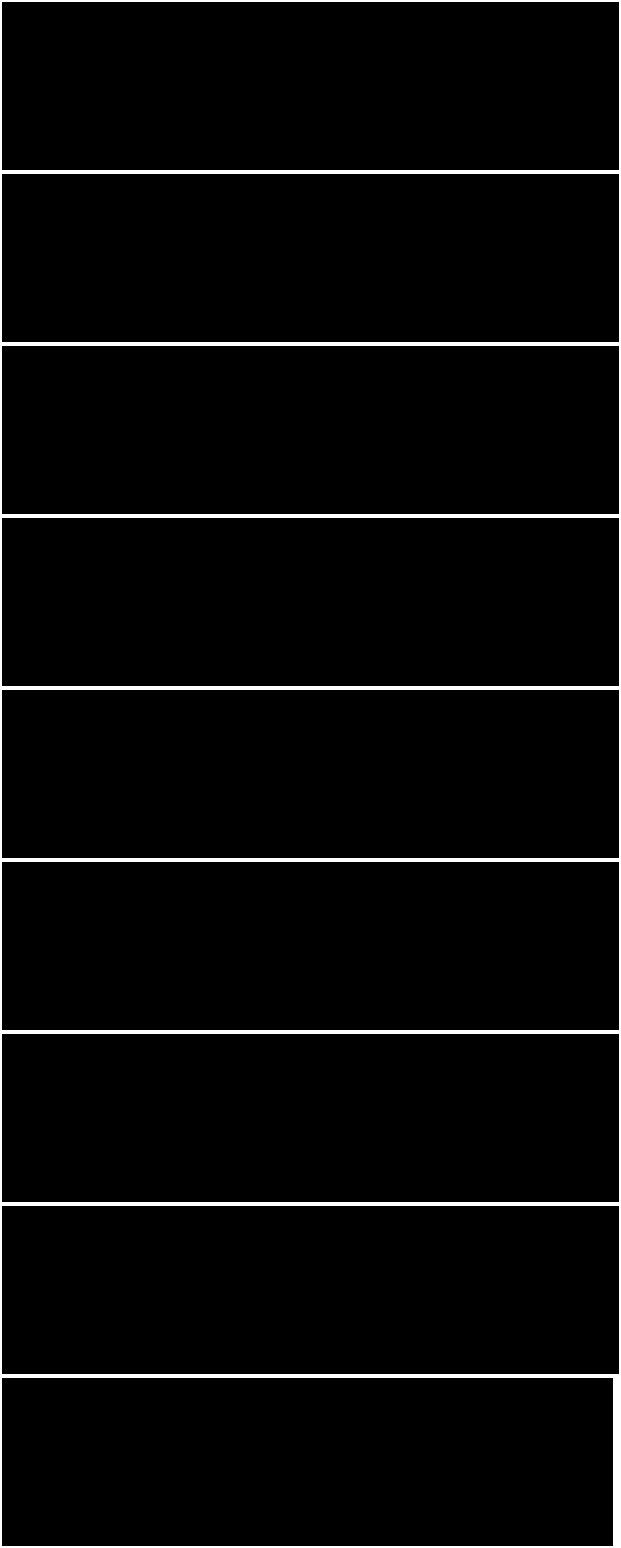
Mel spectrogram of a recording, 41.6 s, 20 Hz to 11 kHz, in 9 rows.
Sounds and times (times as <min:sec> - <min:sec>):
Silence: 0:00.0 - 0:41.6.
